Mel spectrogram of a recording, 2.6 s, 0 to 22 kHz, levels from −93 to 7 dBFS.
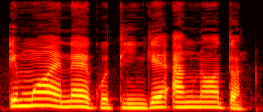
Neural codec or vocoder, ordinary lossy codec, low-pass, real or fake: none; none; none; real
